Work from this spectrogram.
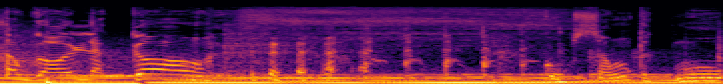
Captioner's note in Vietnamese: haha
